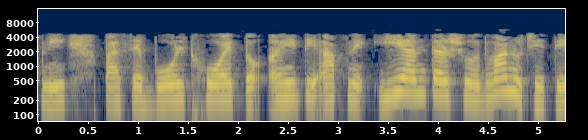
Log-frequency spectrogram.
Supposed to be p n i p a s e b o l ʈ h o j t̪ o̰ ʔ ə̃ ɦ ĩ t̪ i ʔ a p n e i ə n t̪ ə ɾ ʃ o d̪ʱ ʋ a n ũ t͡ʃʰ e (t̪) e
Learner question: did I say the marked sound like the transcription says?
yes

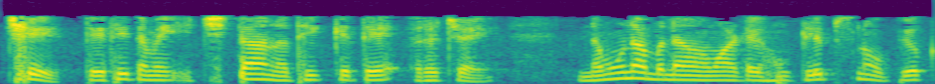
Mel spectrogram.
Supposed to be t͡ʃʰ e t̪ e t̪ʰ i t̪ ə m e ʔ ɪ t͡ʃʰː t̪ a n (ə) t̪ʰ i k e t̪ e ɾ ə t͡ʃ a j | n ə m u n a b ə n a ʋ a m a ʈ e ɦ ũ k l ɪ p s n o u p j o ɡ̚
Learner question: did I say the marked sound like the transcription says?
yes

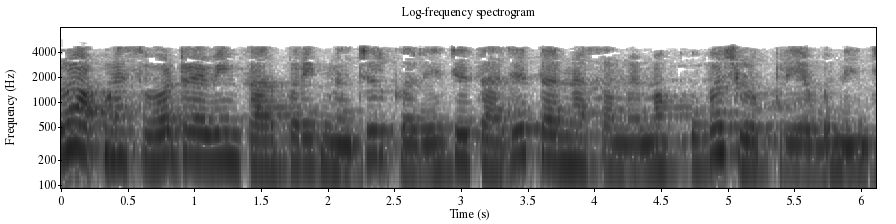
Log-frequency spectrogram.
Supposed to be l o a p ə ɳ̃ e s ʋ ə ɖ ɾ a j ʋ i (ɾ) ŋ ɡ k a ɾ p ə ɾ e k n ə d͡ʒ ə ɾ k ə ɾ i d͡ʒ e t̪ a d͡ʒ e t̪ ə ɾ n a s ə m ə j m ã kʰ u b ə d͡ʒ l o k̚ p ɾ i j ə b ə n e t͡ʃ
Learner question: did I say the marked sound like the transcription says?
no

